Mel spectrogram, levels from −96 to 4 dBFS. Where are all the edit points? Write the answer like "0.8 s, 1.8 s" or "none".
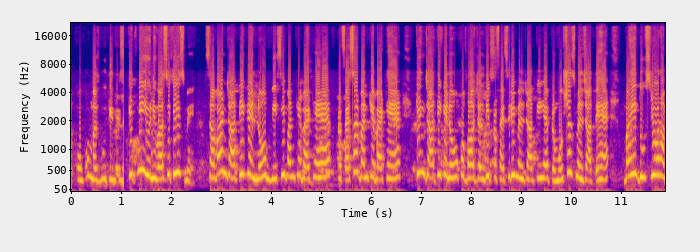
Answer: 1.0 s

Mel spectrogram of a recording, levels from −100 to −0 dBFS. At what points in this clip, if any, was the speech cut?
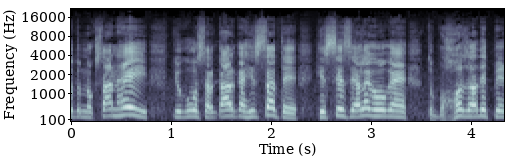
none

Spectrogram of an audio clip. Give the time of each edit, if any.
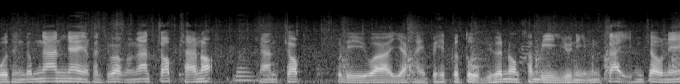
none

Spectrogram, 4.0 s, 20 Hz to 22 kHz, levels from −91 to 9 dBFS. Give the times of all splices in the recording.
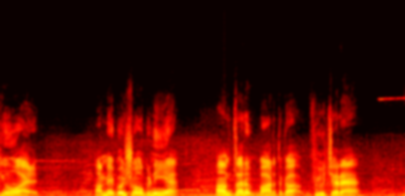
1.9 s

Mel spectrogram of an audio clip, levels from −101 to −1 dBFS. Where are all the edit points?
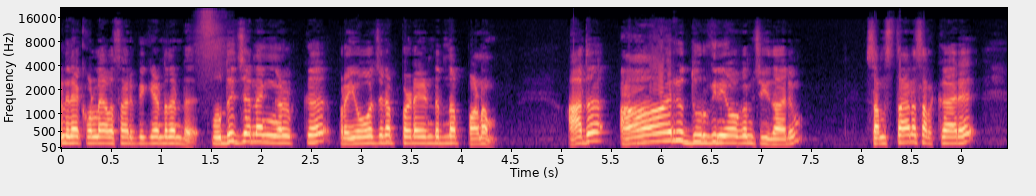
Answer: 1.4 s

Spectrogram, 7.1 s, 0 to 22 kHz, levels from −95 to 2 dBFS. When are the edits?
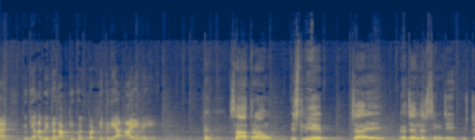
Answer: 3.1 s

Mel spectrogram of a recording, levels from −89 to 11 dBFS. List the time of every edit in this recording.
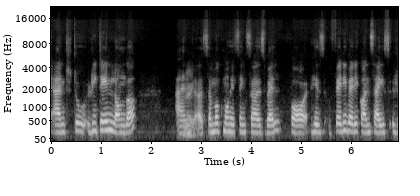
none

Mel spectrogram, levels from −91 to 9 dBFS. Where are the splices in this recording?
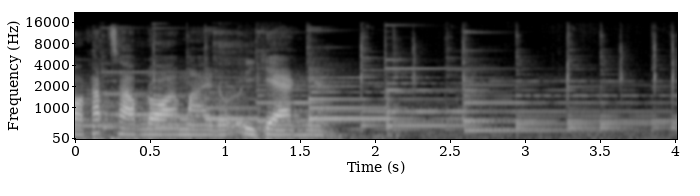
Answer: none

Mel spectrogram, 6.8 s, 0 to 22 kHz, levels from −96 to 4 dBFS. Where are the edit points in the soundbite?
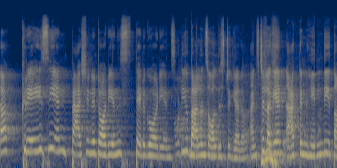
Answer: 3.6 s

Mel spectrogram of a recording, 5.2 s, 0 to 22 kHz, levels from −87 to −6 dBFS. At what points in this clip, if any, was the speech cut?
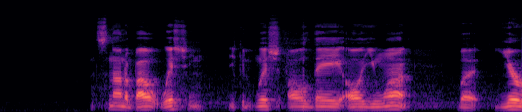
0.9 s

